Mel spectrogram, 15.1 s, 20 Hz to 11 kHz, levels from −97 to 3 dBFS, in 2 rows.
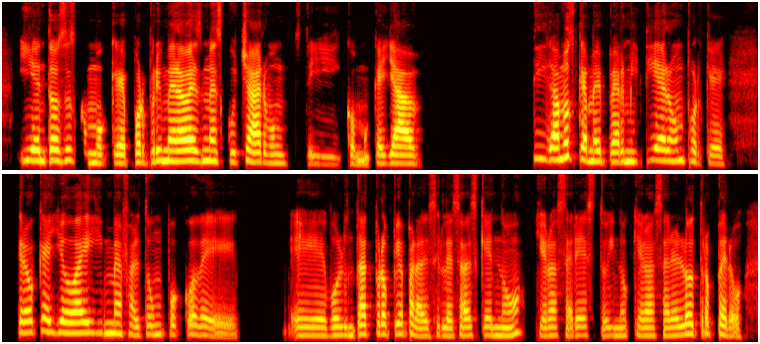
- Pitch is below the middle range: No, medium, 180 Hz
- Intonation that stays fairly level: No, average, 4.3 semitones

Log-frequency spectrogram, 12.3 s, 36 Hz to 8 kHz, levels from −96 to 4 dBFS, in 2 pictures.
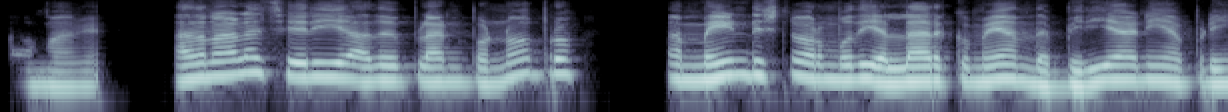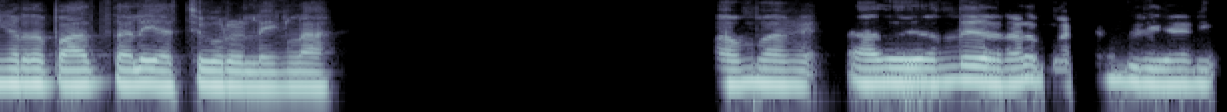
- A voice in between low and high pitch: Yes, medium, 155 Hz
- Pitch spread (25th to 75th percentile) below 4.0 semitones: Yes, average, 3.1 semitones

